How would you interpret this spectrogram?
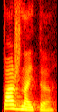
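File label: "пажнайтӧ", Komi, female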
